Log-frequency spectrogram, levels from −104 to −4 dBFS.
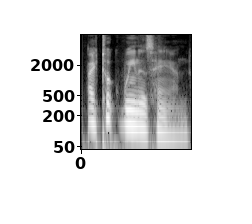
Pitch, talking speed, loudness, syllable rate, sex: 105 Hz, 215 wpm, -16 LUFS, 5.1 syllables/s, male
